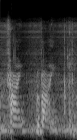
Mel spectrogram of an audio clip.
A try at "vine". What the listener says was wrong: No, it's vine. So you got to work on that V sound. So it's more when the V's at the beginning of the word, that's where you need to practice a little bit on that sound.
